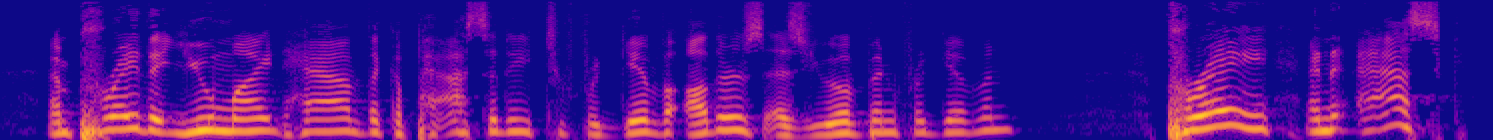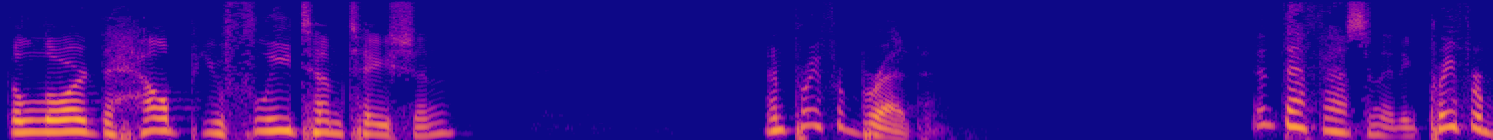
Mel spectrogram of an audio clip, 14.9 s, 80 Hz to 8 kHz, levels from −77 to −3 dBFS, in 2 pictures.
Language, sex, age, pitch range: English, male, 50-69, 155-220 Hz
